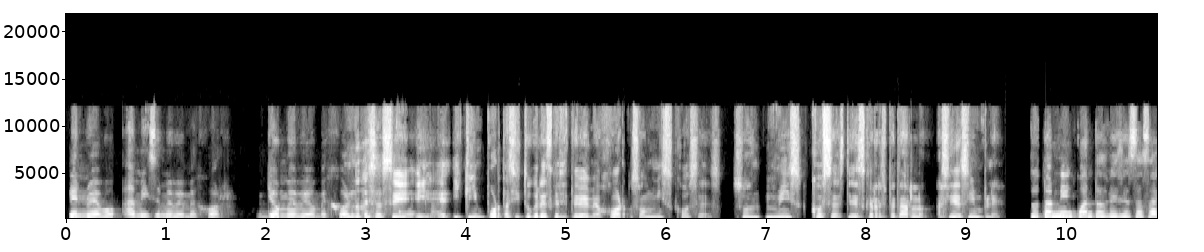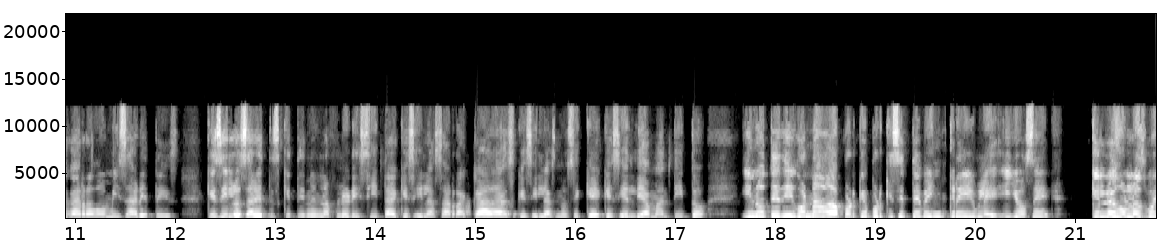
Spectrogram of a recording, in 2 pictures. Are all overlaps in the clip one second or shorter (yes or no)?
yes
